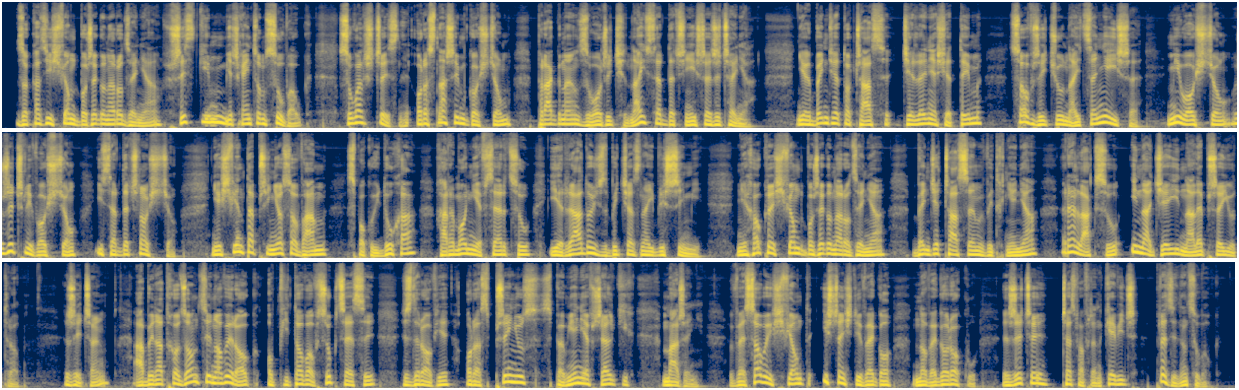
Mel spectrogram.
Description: Świąteczne życzenia prezydenta Suwałk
